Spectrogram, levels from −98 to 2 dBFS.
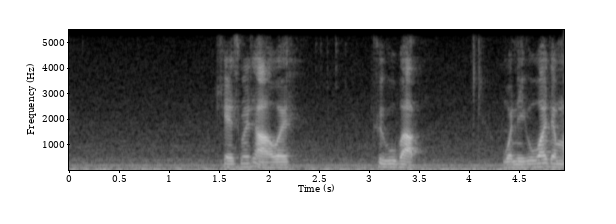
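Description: No technical faults are audible.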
